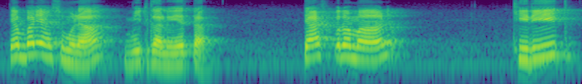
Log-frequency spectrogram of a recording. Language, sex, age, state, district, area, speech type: Goan Konkani, female, 60+, Goa, Canacona, rural, spontaneous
